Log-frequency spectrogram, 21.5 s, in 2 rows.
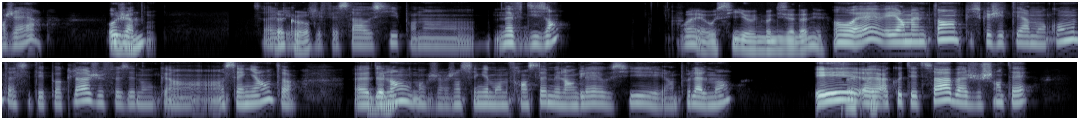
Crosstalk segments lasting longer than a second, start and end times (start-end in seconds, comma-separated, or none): none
